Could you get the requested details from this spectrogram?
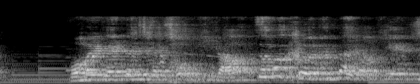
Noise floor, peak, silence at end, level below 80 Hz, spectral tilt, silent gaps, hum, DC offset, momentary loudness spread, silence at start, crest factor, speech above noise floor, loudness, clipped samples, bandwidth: -39 dBFS; -4 dBFS; 0 s; -62 dBFS; -4 dB/octave; none; none; under 0.1%; 5 LU; 0 s; 14 dB; 21 dB; -18 LUFS; under 0.1%; 10 kHz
